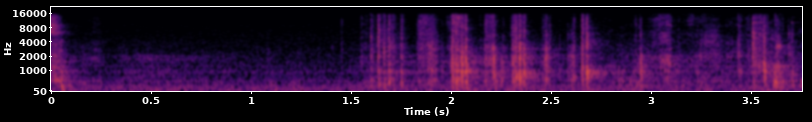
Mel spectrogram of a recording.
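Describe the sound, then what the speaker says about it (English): Scissors snip through foam strips for a scrapbook page, a quiet run of quick crisp cuts after a near-silent start, close and without talk. "These are foam strips, and I'm going to cut them down so they fit this."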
